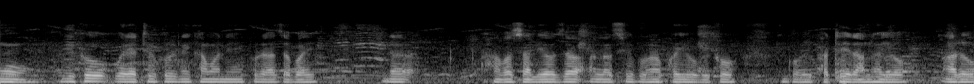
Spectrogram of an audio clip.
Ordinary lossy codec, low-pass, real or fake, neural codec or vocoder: MP3, 48 kbps; 7.2 kHz; real; none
